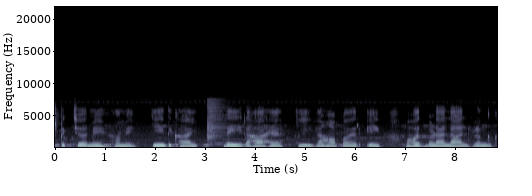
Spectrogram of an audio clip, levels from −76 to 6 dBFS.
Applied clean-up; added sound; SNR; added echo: none; Gong; 17 dB; none.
